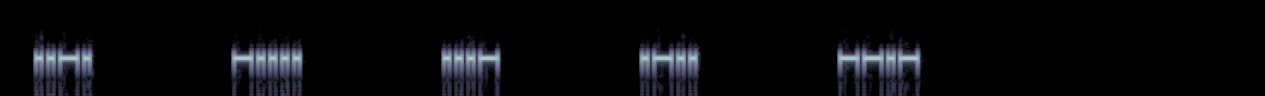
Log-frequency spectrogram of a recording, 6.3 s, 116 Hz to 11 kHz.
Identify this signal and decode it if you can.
Morse code, heard as a keyed tone, about 42 wpm, spaced as for 11 wpm, 700 Hz. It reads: F6VLQ
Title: USA Call Signs - 6 Characters - 8x Character Spacing - 40wpm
